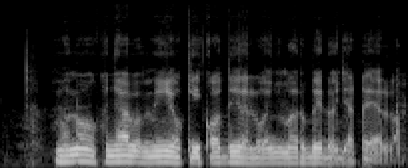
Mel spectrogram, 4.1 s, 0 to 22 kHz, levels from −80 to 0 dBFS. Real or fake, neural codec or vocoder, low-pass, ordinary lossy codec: fake; codec, 44.1 kHz, 2.6 kbps, SNAC; none; none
